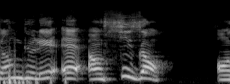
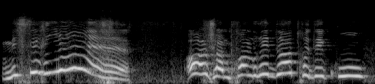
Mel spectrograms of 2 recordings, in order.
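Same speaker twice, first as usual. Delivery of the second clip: mock grandiose; 9 semitones higher, slower than usual. Mock-dramatic shrug after fight.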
